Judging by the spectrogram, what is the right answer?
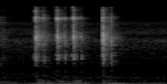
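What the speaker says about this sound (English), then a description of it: "type in node tello with a capital T" Short bursts of keystrokes on a computer keyboard as a command is typed: about four quick clicks in uneven rhythm, close and fairly quiet, with no voices.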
